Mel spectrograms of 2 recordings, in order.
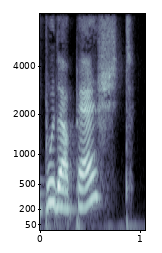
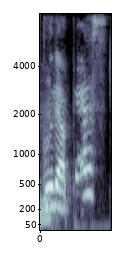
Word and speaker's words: Budapest: visit to Hungary and you would know that it's budapes not Budapest like how to pronounce the capital of the country correctly so it is so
